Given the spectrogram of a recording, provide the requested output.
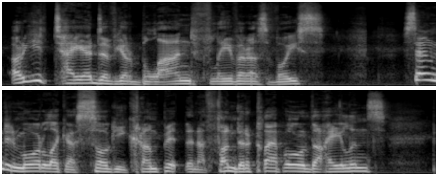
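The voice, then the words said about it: Put-on Scottish accent. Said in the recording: “Angus MacLeod's Authentic Scottish Accent Academy”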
